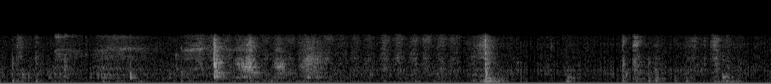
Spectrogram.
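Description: Knives cutting banana and strawberries on wooden chopping boards: irregular light knocks and scrapes of the blades on the wood, the sharpest about two seconds in and just before five seconds.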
